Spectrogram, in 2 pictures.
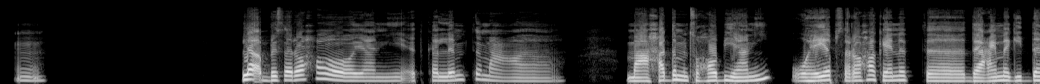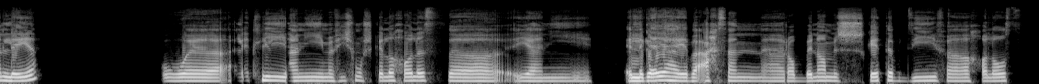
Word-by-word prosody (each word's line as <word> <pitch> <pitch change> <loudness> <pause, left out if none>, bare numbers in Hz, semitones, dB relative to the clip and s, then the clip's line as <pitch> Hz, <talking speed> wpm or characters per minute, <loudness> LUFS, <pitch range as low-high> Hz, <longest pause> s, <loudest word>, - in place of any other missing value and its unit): امم. 185 0 -9 2.0
لأ، 230 +1 +6
بصراحة 200 +1 +1
يعني 170 0 -4
اتكلِمت 185 +7 -3
مع 160 -5 -7 0.6
مع 160 0 +3
حَدّ 180 +6 +1
من 200 -3 +2
صحابي 180 +2 0
يعني، 185 - +2 0.2
وهي 170 +4 +4
بصراحة 205 +1 0
كانت 195 0 0 0.6
داعِمة 165 +3 +3
جدًا 180 +1 0
ليَّ. 175 +4 +4 1.3
وقالت 165 +2 0
لي 185 -2 +3
يعني: 170 +1 0
"ما 170 - 0
فيش 170 +3 -8
مُشكلة 180 -1 -2
خالص 175 0 0 0.7
يعني، 155 - -4 0.3
اللي 160 +1 +6
جاي 175 +3 +6
هيبقى 165 -2 +3
أحسن، 165 -1 -3 0.2
ربنا 155 +2 -1
مش 170 -2 -3
كاتب 170 -2 -1
دي 170 +3 -2
فخلاص. 160 0 -2
170 Hz, 100 wpm, -13 LUFS, 160-185 Hz, 2.0 s, لأ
